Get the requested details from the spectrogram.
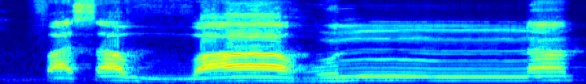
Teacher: ہا کو آپ نے حلق کے سب سے نیچے والے حصے سے ادا کرنا ہے، آواز بھاری آئے گی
